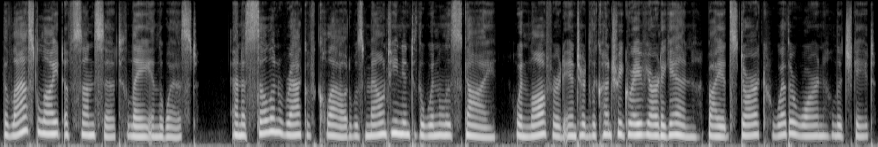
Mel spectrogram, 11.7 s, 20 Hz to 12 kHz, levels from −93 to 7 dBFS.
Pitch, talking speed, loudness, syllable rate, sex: 210 Hz, 180 wpm, -16 LUFS, 4.4 syllables/s, female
